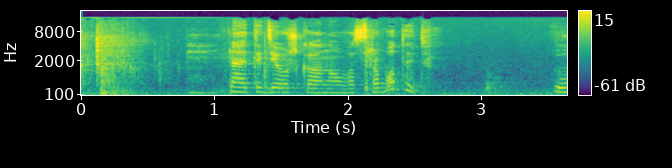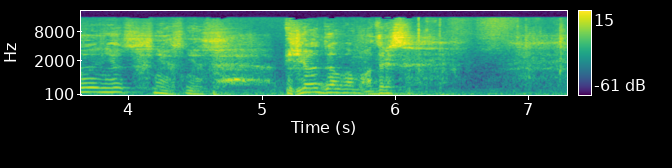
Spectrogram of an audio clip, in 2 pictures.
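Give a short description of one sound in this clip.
A man speaks in a low, firm voice, close by.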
